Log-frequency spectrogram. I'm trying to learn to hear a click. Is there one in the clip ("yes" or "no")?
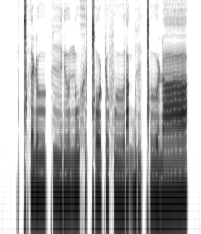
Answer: yes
